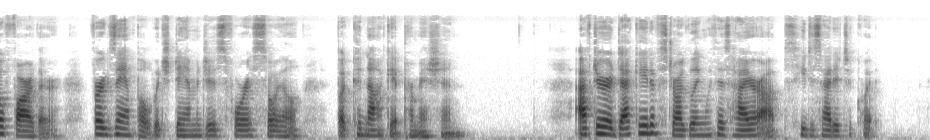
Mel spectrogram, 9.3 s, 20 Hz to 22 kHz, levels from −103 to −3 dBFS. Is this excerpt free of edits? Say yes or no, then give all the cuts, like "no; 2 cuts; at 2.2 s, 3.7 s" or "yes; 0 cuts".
no; 2 cuts; at 1.5 s, 3.2 s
